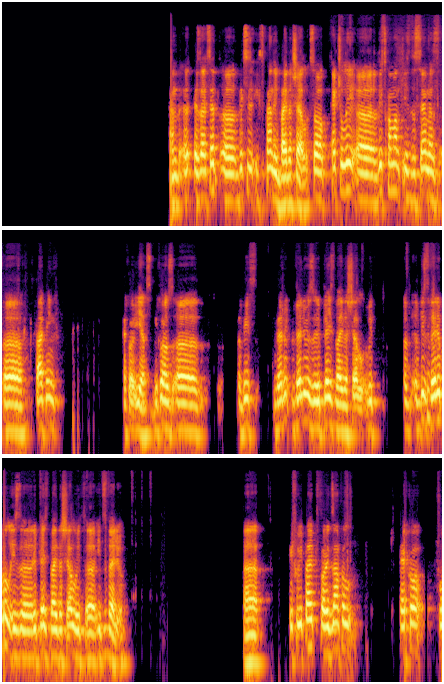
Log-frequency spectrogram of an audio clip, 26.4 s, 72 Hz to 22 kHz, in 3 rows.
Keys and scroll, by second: 9.6-12.3 typing, 24.3 Up, 24.5 Up, 26.3 1.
